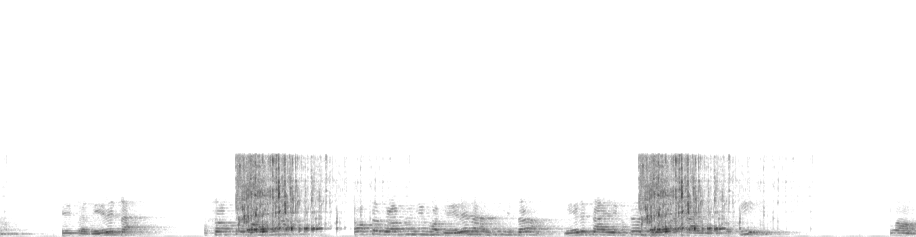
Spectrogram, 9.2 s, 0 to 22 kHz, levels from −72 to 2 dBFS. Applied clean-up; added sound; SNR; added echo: none; Liquid; -4 dB; reverberation time 0.9 s.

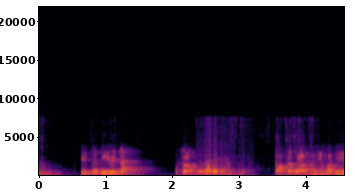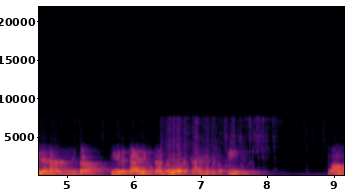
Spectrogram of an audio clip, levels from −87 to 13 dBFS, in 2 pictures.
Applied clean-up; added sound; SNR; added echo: neural separator model SepFormer DNS4.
